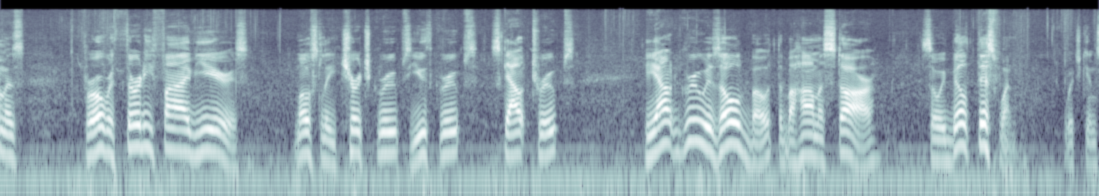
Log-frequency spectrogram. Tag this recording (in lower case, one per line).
speech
